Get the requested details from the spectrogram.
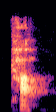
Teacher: A dot under a T is a T that is pronounced further back, the tip of your tongue, ta, in the middle of the roof of your mouth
